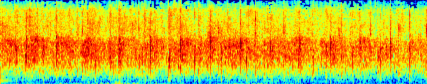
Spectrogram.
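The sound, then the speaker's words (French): A crowd applauds Cyprien steadily, dense overlapping claps forming a bright, crackling wash that stays at an even, fairly loud level for the whole stretch, with no voices over it. “On peut applaudir Cyprien.”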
